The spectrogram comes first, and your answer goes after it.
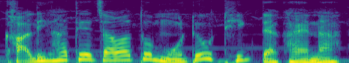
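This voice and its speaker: A man voicing a polite, good-natured young village husband in an animated Bengali family story, earnest and deliberate. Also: fairly high pitch, soft background music. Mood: earnest, agreeable.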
